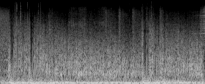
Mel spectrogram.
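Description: Dense, rumbling booms and blasts from Israeli military strikes on Gaza overlap continuously, a heavy roar of explosions with sharp bursts cutting through the low thunder.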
